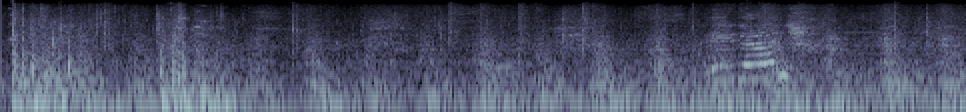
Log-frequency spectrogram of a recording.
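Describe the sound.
A locked door being forced open: loud, dense banging and crashing blows pile up over several seconds, with a voice calling out beneath the noise.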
